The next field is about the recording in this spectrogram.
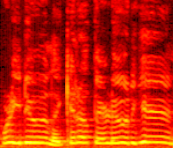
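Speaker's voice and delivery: high mock yell egging her on; shouting at her. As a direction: cheer her on in a high, hyped voice. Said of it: "we're like".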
